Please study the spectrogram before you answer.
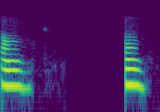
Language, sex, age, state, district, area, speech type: Assamese, female, 60+, Assam, Dibrugarh, rural, conversation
